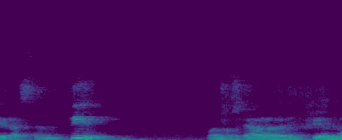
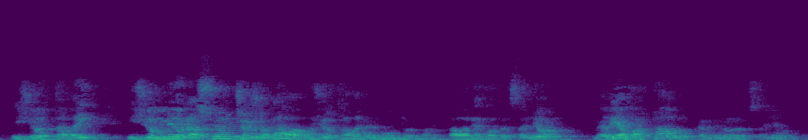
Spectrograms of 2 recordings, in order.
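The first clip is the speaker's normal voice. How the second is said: fervent testimony; 5 semitones higher, 4 dB louder than usual. Acted. Testimony of praying in tears.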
